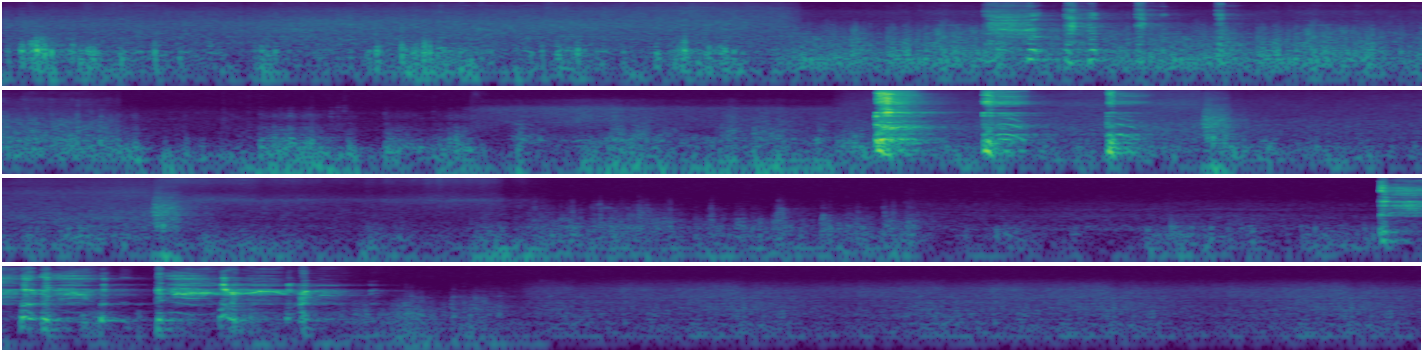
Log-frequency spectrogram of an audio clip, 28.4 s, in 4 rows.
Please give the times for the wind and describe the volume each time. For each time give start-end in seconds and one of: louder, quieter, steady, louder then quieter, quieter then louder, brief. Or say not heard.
0.0-28.3 quieter.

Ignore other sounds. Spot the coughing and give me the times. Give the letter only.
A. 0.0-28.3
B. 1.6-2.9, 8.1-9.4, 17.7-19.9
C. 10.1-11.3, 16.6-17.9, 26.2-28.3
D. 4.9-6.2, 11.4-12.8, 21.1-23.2
D.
